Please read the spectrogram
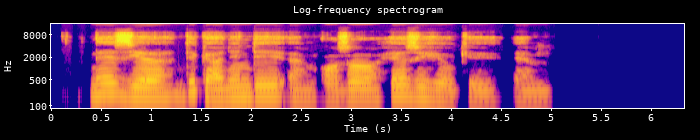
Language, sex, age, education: Igbo, male, 30-45, tertiary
